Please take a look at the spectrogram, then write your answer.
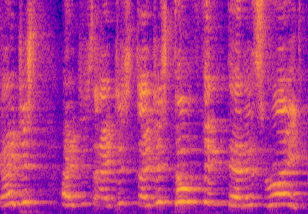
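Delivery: high, loud, weepy whine of a crying wife; mock sobbing wife. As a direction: blubber it out like a tearful wife. Wife crying during argument.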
